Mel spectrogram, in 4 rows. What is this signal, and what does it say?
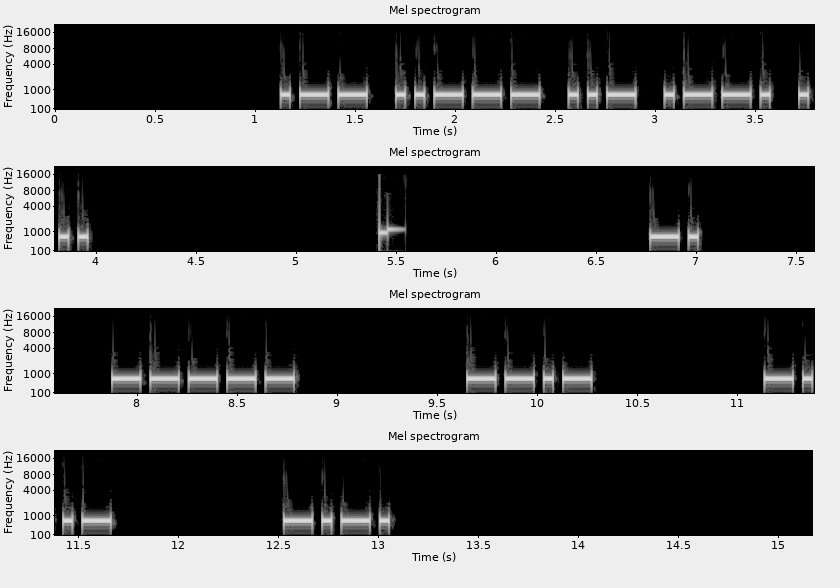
Morse code, heard as a keyed tone, about 25 wpm, spaced as for 13 wpm, 700 Hz. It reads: W2UPS N0QXC
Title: USA Call Signs - 5 Characters - 6x Character Spacing - 25wpm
